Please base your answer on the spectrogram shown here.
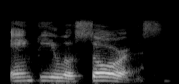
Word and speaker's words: ankylosaurus: an army tank yikes so this dinosaur we pronounced a cue of soreness ink you a source you can practice at home ankylosaurus so an ankylosaurus had the spikes on the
